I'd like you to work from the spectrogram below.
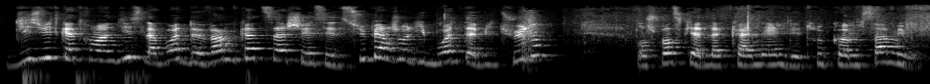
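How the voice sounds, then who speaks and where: A young woman with a Marseille accent rambles cheerfully through a home vlog, correcting her own slips as she goes. Her voice sits high. The room is echoey, with a faint hum of noise behind her. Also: brisk, fairly bright tone. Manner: chatty, rambling, self-correcting. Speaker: family vlogger. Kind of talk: casual unboxing chat to camera.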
